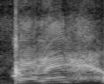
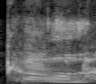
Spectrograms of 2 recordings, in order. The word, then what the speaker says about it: kone: K-O-N-E. – Okay, right, sure. – Kone, once again, a Finnish word. – Yeah. – Kone, or as the Americans might probably pronounce it, Kone. – Yes. – But it's Kone, K-O-N-E, and it means machine.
